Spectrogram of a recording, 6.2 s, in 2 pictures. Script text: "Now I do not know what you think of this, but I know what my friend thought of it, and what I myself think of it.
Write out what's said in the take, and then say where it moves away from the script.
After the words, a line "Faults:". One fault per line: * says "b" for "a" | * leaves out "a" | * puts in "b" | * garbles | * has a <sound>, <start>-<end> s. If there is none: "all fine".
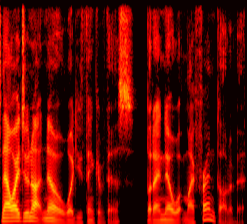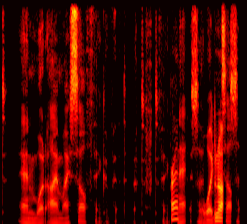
"Now I do not know what you think of this, but I know what my friend thought of it, and what I myself think of it. [garbled]
Faults:
* garbles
